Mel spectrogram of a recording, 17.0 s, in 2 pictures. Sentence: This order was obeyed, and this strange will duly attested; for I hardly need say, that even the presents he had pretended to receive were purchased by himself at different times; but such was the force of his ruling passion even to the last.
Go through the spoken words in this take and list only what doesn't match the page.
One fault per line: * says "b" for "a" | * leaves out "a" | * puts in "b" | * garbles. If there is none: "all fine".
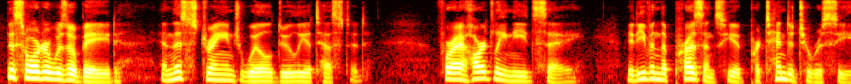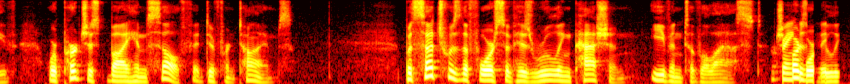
* garbles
